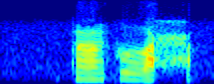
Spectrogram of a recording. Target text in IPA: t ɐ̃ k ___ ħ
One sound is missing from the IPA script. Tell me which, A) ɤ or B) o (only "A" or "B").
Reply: A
